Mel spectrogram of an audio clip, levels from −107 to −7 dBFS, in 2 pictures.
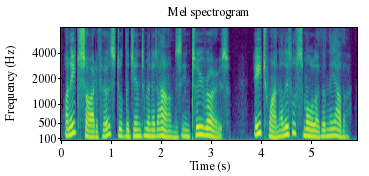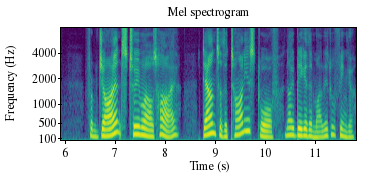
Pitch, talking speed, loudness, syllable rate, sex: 175 Hz, 190 wpm, -17 LUFS, 4.8 syllables/s, male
